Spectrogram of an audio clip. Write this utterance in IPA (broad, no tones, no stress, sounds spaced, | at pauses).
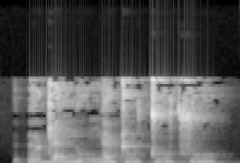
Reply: ʔ ø ɖ æ n u ŋ æ ʈ u t u t͡s u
